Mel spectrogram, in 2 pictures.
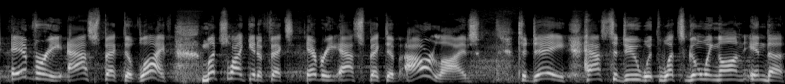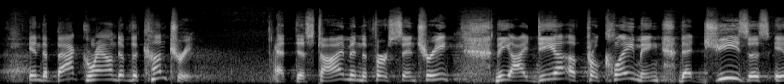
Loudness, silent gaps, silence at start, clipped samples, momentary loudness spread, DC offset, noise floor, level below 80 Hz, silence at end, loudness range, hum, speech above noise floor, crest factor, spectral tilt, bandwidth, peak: -18 LUFS; none; 0 s; under 0.1%; 5 LU; under 0.1%; -46 dBFS; -70 dBFS; 0 s; 3 LU; none; 27 dB; 16 dB; -2 dB/octave; 15.5 kHz; -4 dBFS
